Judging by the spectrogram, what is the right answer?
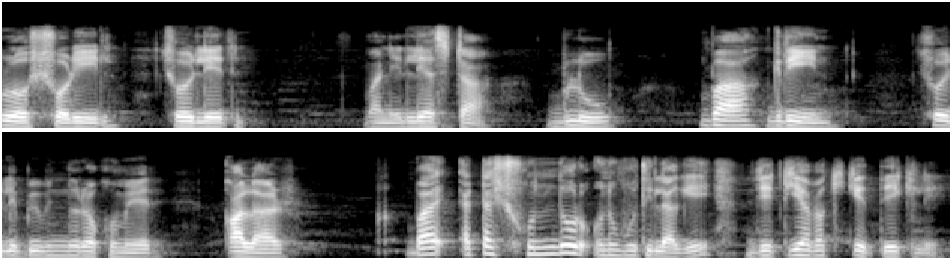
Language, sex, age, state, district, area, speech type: Bengali, male, 18-30, West Bengal, Uttar Dinajpur, urban, spontaneous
